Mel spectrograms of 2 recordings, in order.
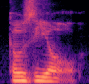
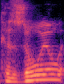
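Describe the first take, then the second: First: The name is said like 'ko-zee-ol'. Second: The name is said like 'ka-zoil'. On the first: The speaker calls it right. "the pronunciation online that I looked up is Koziol" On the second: The speaker calls it wrong. "we've been saying Kazoil"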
